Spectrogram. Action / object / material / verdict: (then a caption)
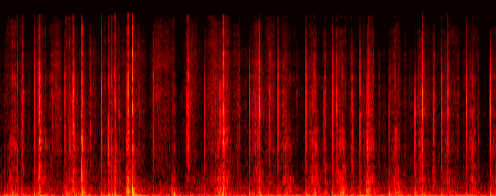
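scrape / cardboard puzzle with scratch-off coating, scratched with a metal stylus / cardboard / none. A small metal stylus held in the fingers scratches the black scratch-off coating on a flat, solid cardboard jigsaw puzzle. Close-up, it gives a rapid run of dry, papery scratches and ticks with bright, gritty edges over a low rumble. The strokes come in dense clusters, each dying away almost at once.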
